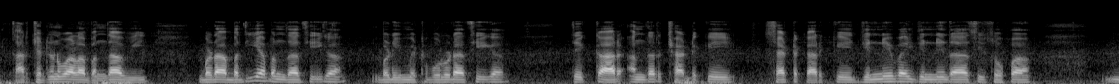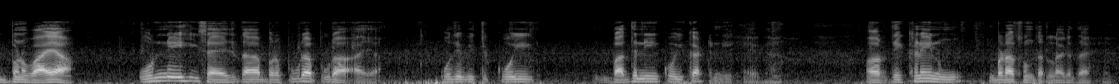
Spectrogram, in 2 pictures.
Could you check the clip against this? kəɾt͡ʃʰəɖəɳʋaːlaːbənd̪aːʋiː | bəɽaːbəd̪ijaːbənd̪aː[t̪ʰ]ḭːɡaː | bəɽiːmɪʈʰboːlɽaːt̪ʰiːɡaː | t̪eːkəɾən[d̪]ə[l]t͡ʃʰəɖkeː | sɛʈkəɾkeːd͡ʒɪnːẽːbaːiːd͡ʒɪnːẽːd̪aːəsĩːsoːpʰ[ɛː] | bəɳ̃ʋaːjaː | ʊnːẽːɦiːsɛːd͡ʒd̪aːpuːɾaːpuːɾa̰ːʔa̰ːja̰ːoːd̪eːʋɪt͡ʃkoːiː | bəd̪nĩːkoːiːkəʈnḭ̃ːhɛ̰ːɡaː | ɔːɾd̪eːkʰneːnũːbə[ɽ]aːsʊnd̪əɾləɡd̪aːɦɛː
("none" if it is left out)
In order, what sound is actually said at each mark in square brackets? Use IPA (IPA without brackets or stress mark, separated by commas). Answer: t̪ʰ, d̪, ɾ, aː, ɽ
